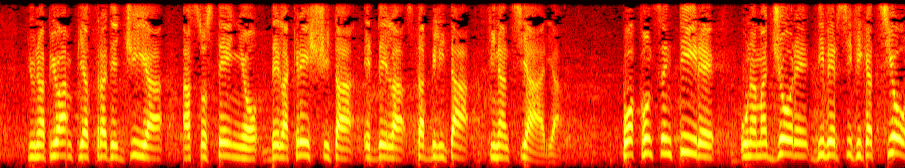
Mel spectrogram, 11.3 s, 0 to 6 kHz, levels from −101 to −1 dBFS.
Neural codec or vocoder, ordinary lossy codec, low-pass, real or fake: none; none; 5.4 kHz; real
